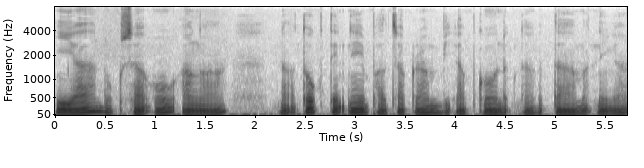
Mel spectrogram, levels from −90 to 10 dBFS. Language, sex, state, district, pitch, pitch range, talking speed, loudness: Garo, male, Meghalaya, South Garo Hills, 85 Hz, 75-90 Hz, 105 wpm, -17 LUFS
